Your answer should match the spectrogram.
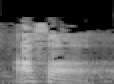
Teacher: إذا فخمنا السين شو بتصير؟ عصى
